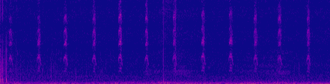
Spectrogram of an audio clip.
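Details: Mexican prairie dog (Cynomys mexicanus) at a burrow in southern Coahuila, Mexico: about a dozen short, sharp chirps repeated three to four times per second, faint over a steady low rumble of outdoor background noise.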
